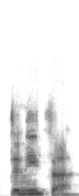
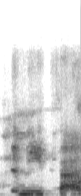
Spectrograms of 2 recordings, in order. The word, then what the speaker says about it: Denitza: Denitza. Really? Denitza, so she says, okay, Denitza's gonna shoot me if I say this wrong, but it rhymes with pizza. Yeah. Okay. Denitza, okay.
